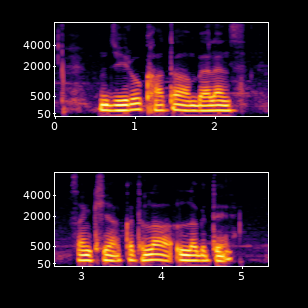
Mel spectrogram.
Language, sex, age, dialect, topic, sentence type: Magahi, male, 25-30, Northeastern/Surjapuri, banking, question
